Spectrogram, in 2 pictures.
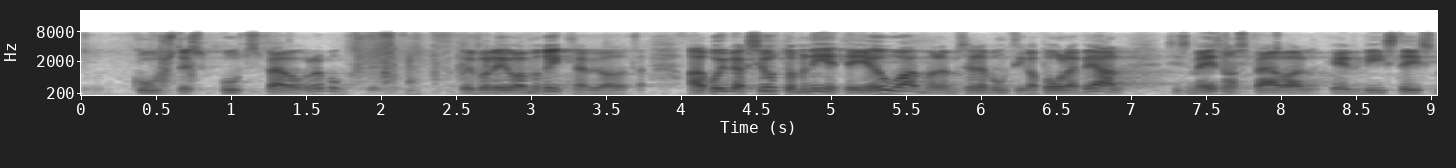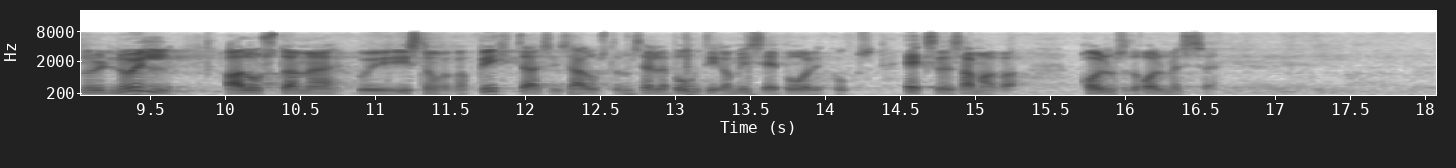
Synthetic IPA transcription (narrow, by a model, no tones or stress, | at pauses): kuːst̪ejst̪kuːst̪e̥st̪pæevɑko̞rːˑɑpuŋk̚t̪ḭvɤjbo̞lːɑjɤwɑmːekɤjkːˑlæbivɑːd̪ɑt̪ːˑɑɑɡ̥ɑkujpeɑksjuht̪umɑniːe̞t̪ːe̞jɤwɑmeo̞lemese̞lːe̞puŋk̚t̪iɡ̥ɑpo̞ːle̞pe̞ɑlsisme̞e̞smɑspæevɑlke̞lviːst̪e̞jst̪nulʲnulʲ | ɑlust̪ɑme̞kujist̪uŋɡ̥ɑ̰kɑpiht̪ɑsisɑlust̪ɑmese̞lːepuŋk̚t̪iɡ̥ɑmisjejpo̞ːlikːˑuks | e̞hkse̞lːesɑmɑ̰ɡ̥ɑ̰ | ko̞lmsɑd̪̥ɑ̰ko̞lme̞sːḛ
